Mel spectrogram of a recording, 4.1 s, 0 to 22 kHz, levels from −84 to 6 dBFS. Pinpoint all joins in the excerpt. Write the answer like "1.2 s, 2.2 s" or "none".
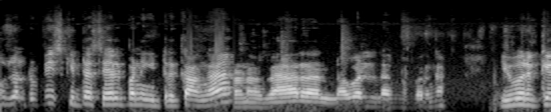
1.9 s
